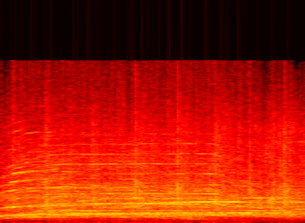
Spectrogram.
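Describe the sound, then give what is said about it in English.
A large crowd cheers and shouts loudly and continuously, a dense wash of many voices whooping and yelling together with no pauses, like an audience roaring. “Yeah, sounds like there's a lot of you.”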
